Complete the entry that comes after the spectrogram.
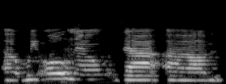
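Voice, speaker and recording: A woman's voice: medium pitch, fairly even intonation, slow. Distant, muffled woman lecturing. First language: Arabic. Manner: hesitant, many fillers and restarts. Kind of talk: university lecture on translation. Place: lecture room.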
